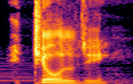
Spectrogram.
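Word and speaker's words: etiology: है, और ये भी स्पेलिंग देखने को मिल सकती है, ठीक है, प्रोनाउंसिएशन दोनों की सेम है, इटियोलॉजी। नेक्स्ट है साइंस ऑफ मैनकाइंड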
